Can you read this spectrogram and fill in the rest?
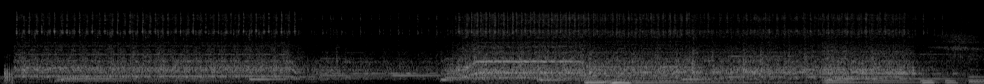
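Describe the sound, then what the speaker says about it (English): A sewing machine runs steadily while stitching a doll dress, its motor whirring in even bursts with a short slowdown midway, close and clear with no talking. "Just going to sew up the dress now."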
